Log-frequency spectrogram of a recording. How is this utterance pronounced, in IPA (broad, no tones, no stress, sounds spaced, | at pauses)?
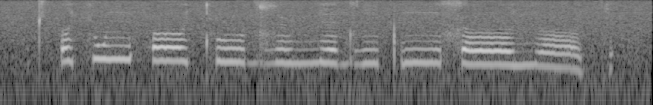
t͡ʃʼ ɤ c w i h ɤː cʰ u d͡z ʉ ɲ ɪ dʱ i pʼ iː s ɤː ɲ ɤː c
